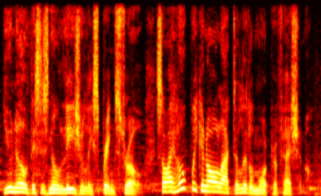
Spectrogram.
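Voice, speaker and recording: Skeptical scholar for a game, performed by an actor: formal, clipped, impatient, mid-pitched with varied intonation. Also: big pitch swings, a little fast, soft background music, close to an everyday voice. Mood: stern, impatient. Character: stiff, impatient, businesslike scholar. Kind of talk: video game voice acting.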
